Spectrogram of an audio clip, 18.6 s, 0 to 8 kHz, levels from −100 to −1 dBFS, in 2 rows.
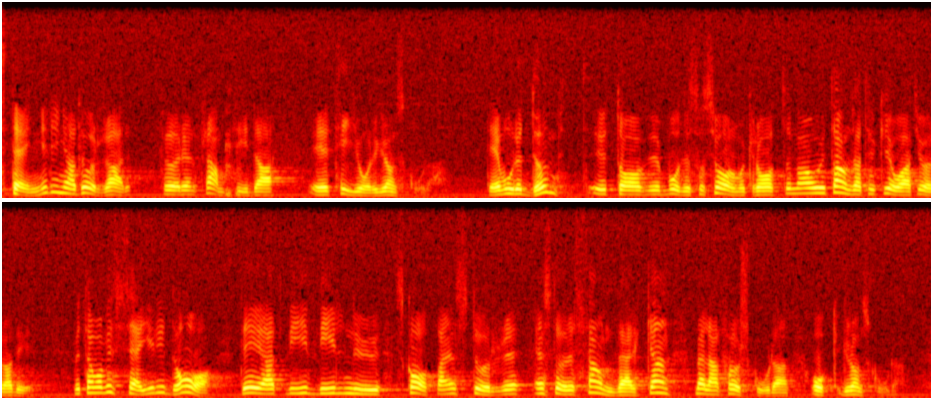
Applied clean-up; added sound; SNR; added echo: none; none; none; none.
